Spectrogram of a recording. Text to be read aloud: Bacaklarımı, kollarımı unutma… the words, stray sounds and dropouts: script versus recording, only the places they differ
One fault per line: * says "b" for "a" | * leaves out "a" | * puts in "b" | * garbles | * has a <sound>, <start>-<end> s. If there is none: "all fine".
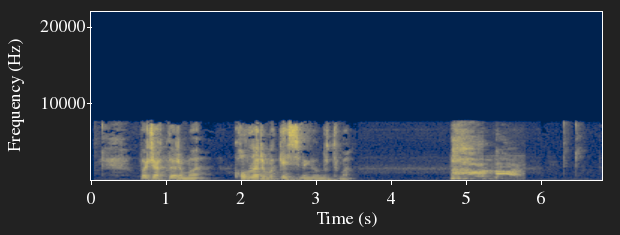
* puts in "kesmeyi"
* has a laugh, 4.8-5.8 s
